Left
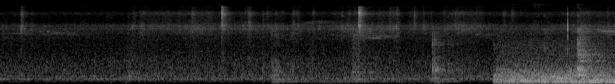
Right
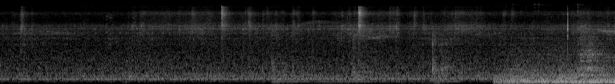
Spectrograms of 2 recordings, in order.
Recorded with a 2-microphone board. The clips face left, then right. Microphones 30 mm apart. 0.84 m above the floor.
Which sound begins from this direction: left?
A buzzer, at 4.9 s.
